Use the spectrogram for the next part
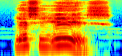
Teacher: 마지막으로 do나 비동사가 오면 다 대동사, 대술부 역할을 함으로 일강세를 받게 됩니다.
